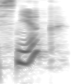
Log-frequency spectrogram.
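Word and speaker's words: снег: pronunciation of dorst and snake we have word final devoicing so the g in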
